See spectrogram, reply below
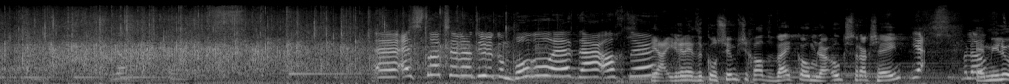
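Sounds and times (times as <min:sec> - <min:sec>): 
audience applause: 0:00.0 - 0:05.7
speech: 0:04.1 - 0:10.0.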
